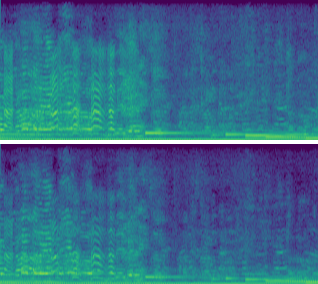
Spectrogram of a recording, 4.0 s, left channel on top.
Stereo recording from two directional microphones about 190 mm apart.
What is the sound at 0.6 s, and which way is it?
Music, 20° right (ahead or behind).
